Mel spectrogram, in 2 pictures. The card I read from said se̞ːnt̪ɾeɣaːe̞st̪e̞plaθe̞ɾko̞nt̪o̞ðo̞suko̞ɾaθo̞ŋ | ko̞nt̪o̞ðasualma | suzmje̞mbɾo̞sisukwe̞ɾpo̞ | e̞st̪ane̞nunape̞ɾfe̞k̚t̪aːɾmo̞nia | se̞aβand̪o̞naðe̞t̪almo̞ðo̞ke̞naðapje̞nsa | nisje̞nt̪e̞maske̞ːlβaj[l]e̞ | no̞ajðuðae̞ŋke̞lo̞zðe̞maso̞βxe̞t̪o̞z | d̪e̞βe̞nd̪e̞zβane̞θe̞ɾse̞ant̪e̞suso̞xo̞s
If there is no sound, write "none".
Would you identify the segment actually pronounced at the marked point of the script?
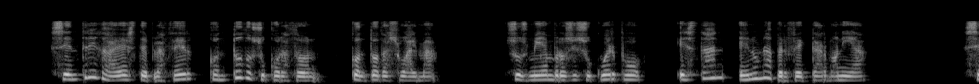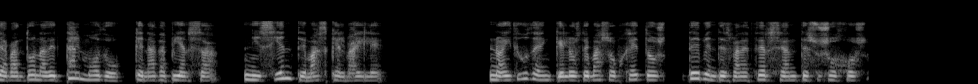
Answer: l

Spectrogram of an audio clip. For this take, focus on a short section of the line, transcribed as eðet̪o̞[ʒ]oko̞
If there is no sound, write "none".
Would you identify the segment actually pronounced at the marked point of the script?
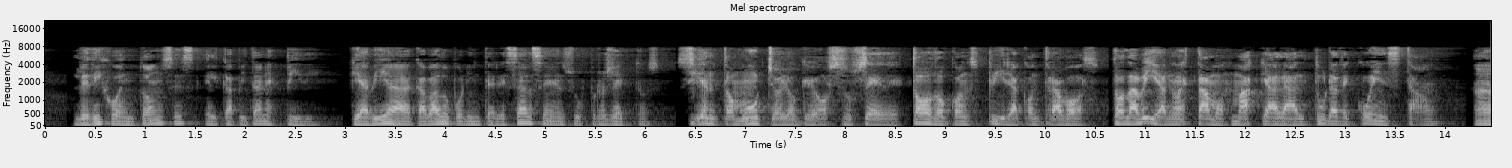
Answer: ð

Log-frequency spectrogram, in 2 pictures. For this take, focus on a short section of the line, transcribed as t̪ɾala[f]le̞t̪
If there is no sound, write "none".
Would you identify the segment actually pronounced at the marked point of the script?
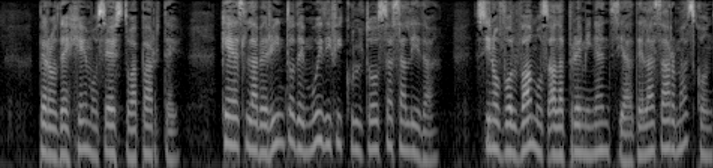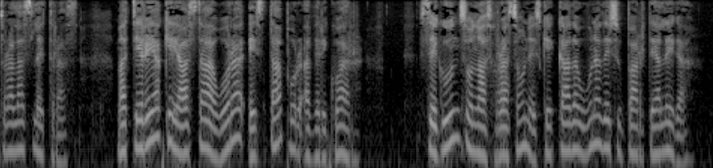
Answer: s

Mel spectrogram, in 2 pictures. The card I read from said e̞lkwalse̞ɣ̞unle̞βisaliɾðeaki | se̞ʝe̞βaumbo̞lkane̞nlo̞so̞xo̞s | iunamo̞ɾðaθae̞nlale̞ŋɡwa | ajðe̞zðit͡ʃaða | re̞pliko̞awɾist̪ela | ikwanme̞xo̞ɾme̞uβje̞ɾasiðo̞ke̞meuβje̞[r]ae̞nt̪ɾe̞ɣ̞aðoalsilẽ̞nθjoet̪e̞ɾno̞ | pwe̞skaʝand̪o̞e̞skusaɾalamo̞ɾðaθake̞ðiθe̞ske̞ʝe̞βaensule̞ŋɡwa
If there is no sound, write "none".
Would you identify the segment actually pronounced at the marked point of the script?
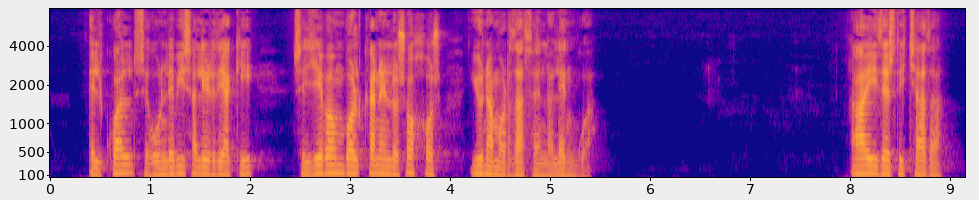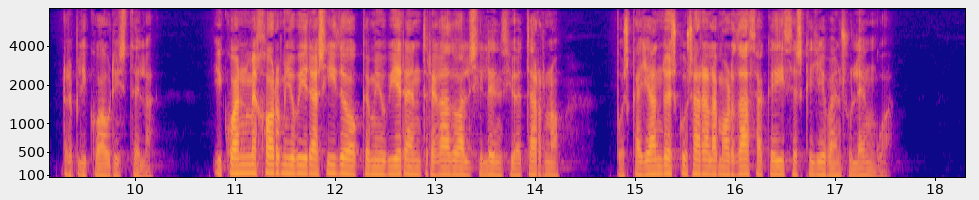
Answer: ɾ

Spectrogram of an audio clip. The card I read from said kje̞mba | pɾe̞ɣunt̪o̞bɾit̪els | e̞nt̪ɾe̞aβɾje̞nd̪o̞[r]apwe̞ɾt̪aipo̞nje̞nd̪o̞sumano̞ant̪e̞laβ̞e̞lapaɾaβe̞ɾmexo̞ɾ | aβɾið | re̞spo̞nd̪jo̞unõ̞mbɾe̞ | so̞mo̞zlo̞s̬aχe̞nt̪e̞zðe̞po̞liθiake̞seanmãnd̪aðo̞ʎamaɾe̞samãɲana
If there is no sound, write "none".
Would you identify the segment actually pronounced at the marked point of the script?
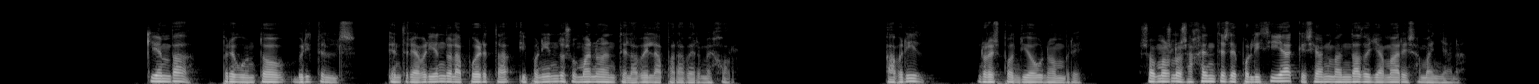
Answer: l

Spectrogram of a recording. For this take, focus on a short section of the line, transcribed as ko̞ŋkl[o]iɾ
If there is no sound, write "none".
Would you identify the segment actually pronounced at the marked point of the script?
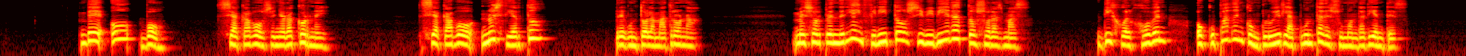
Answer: u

